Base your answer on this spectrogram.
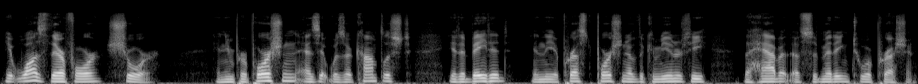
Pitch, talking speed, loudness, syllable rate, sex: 130 Hz, 170 wpm, -18 LUFS, 6.1 syllables/s, male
